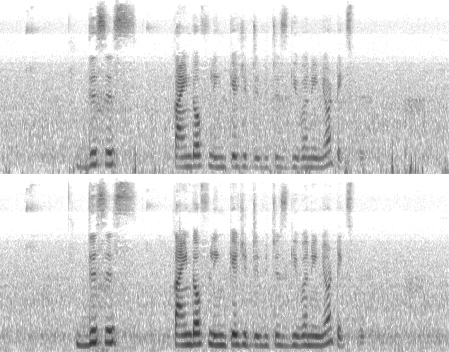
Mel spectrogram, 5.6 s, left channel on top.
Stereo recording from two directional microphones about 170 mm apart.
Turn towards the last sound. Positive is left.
turn(degrees=-25)  # may be behind; listen again after turning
